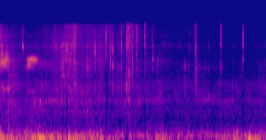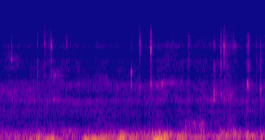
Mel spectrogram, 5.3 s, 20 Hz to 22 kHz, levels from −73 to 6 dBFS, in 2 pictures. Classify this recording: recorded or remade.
remade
